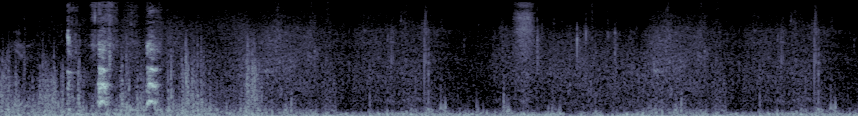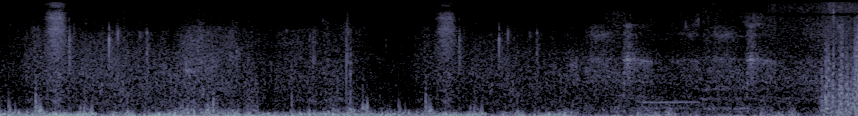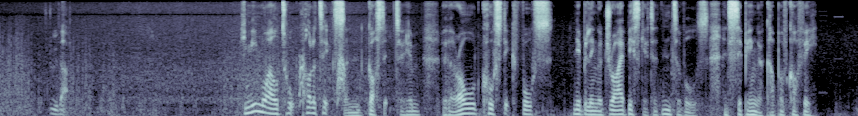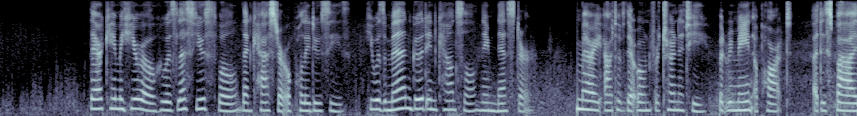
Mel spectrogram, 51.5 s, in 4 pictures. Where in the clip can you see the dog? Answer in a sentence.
The dog can be heard from 1.0 to 2.6 s and from 30.2 to 31.0 s.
